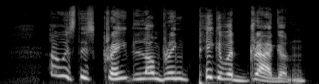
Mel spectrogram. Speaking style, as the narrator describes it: sobbed the boy

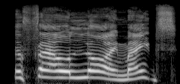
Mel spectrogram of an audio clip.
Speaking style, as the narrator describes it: screeched young Dickon

